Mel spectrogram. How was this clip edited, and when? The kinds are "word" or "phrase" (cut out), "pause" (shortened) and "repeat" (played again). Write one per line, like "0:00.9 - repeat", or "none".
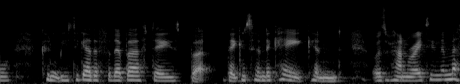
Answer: none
